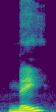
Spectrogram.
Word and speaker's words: médical: When you think about the French E with the accent aigu makes the A noise, and I makes the E noise, so you have to be very careful to pronounce the vowels like they are French. Médical, and we do say the L at the end.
